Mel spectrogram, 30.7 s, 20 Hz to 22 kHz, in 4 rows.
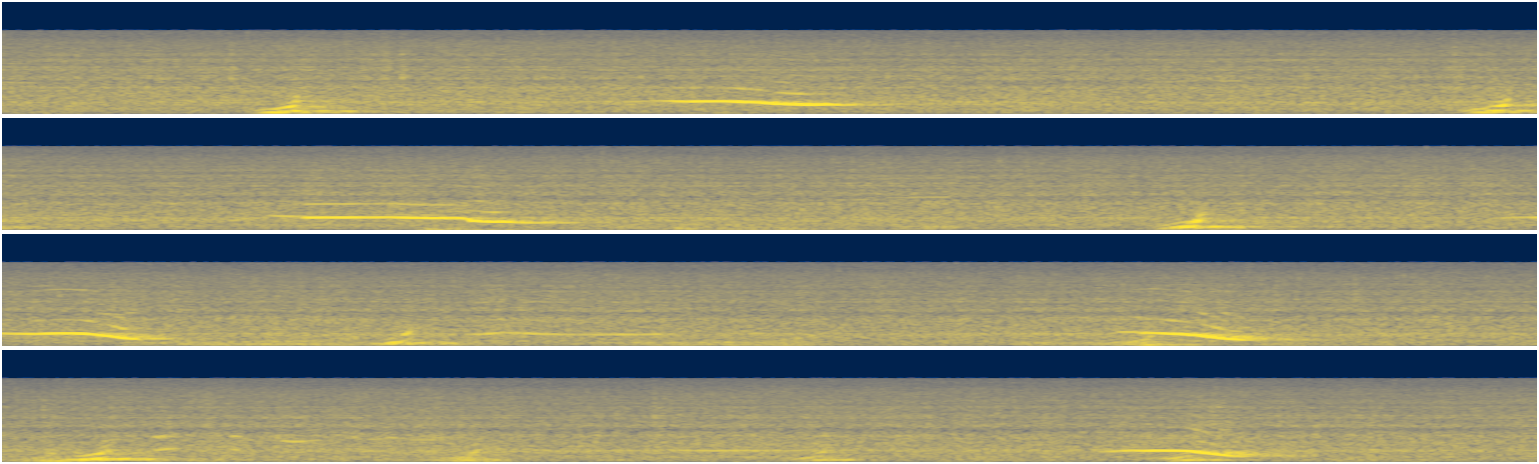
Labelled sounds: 9.2	10.0	humpback whale, 0.81 to 1.0 kHz
12.1	12.5	humpback whale, 1.2 to 1.3 kHz
15.5	15.9	humpback whale, 2.7 to 2.9 kHz
24.4	24.7	humpback whale, 0.78 to 0.97 kHz

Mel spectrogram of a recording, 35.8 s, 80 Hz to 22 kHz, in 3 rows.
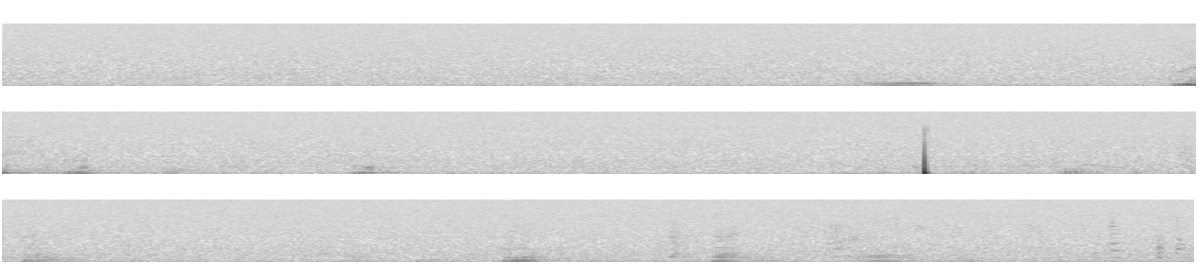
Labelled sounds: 11.8	12.1	humpback whale, 0.80 to 1.1 kHz

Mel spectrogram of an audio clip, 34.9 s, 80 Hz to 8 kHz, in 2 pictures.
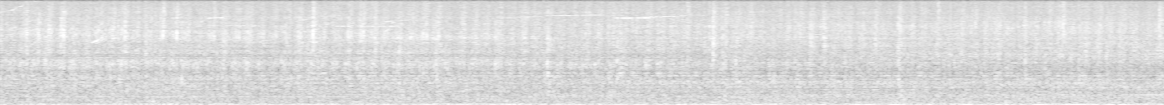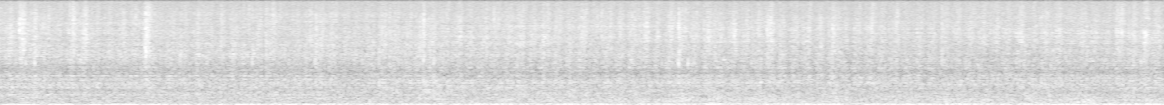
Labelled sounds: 8.0	10.4	killer whale, 4.4 to 7.4 kHz

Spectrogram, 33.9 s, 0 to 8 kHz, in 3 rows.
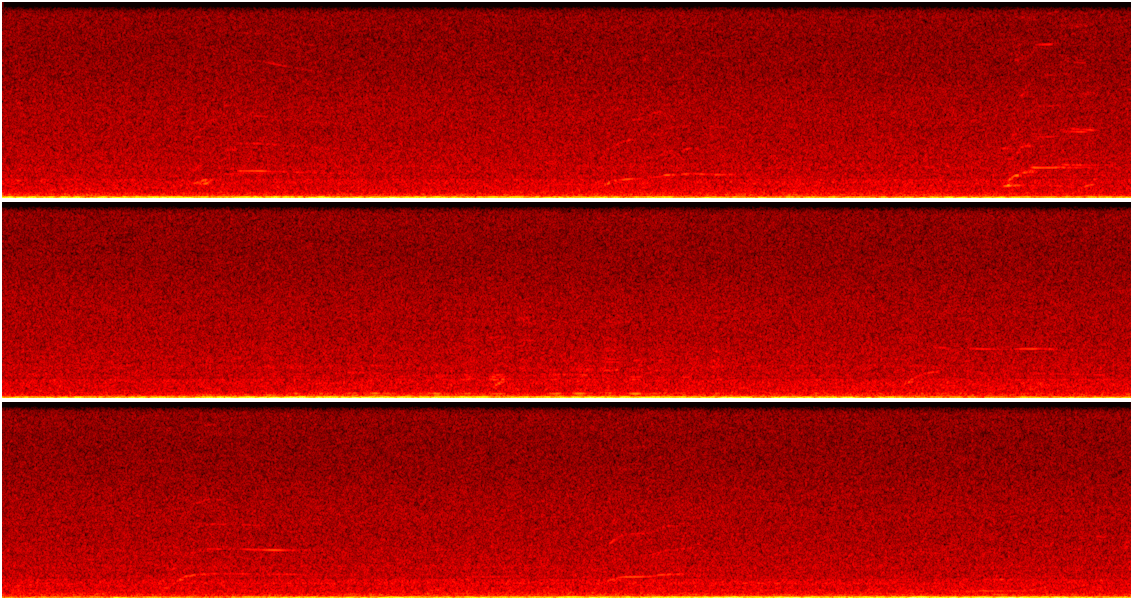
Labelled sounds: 2.3	2.9	humpback whale, 0.96 to 5.6 kHz
6.5	7.1	humpback whale, 0.83 to 1.1 kHz
10.0	11.0	humpback whale, 0.80 to 6.4 kHz
20.4	20.7	humpback whale, 0.80 to 1.2 kHz
24.3	25.5	humpback whale, 0.80 to 2.1 kHz
28.6	29.1	humpback whale, 0.80 to 0.96 kHz

